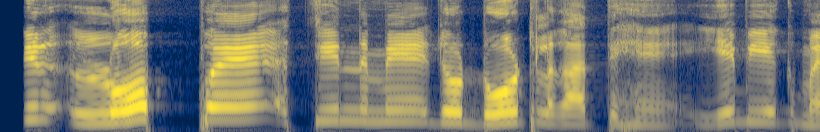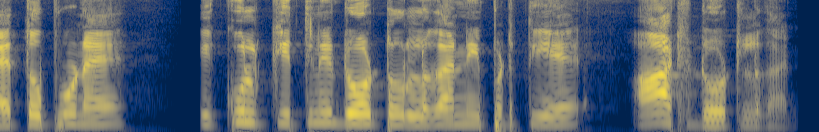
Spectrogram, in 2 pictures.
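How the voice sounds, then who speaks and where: Smooth-voiced male teacher. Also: high-pitched, a bit bright, no room sound. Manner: explains patiently, repeats key points, asks "हैं?" to check. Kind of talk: classroom grammar lesson at a board.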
